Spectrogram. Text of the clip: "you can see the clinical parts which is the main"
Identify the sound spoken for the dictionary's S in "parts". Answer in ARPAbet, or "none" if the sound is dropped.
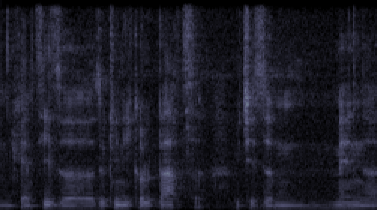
none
